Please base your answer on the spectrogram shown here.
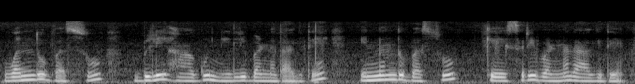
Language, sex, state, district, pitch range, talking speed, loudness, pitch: Kannada, female, Karnataka, Bangalore, 160-210 Hz, 95 wpm, -17 LUFS, 180 Hz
